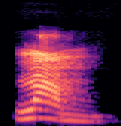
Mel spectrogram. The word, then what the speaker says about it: lamb: We have lamb. Lamb. The B here is silent.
